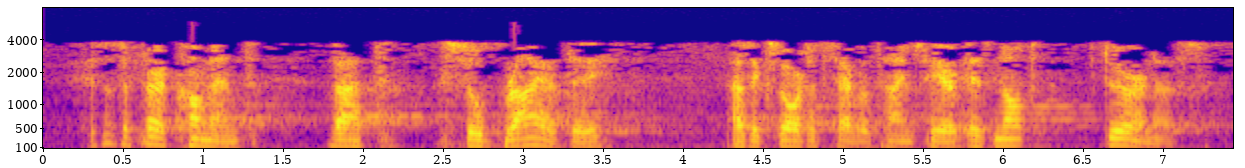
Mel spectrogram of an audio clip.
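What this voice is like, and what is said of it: Irish accent. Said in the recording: “my Irish accent”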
